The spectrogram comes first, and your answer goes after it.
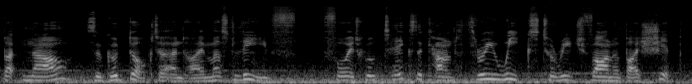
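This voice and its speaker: An old professor in a radio drama. He is grave, formal and commanding, speaking deliberately over clear background noise. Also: sits high. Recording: clear ambient noise behind voice.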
